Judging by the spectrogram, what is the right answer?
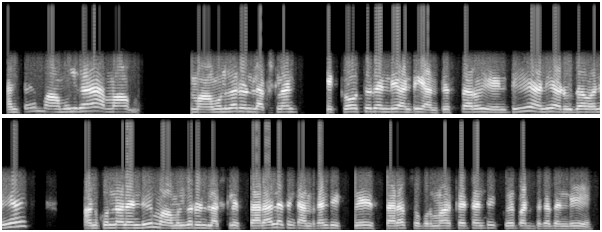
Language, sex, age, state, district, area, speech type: Telugu, female, 45-60, Andhra Pradesh, Eluru, rural, conversation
